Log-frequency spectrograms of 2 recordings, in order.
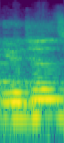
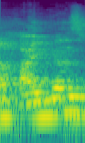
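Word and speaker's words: Huygens: Scientist मैदान में आए जिनका नाम था ह्यूजेंस, या हाइगन्स भी कुछ पढ़ते हैं इनको, कुछ ह्यूजेंस पढ़ते हैं। ठीक है। हर बंदे ने अपना अपना नाम इसकी प्रोनाउंसिएशन की हुई है। हाइगन्स भी पढ़ते हैं इसको, ह्यूजेंस भी पढ़ते हैं।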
